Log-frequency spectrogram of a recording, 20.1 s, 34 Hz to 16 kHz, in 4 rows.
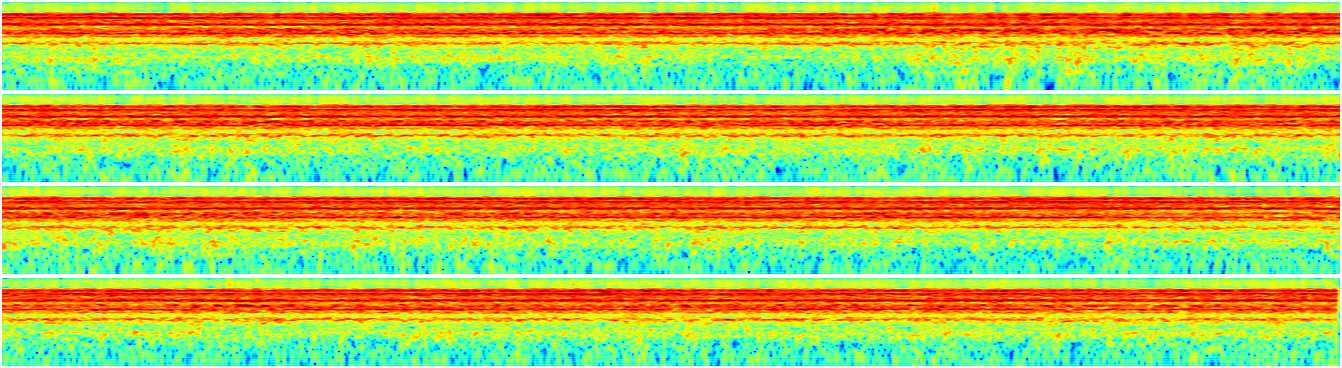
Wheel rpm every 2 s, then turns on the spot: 230, 220, 220, 220, 230, 230, 220, 220, 220, 220.
none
